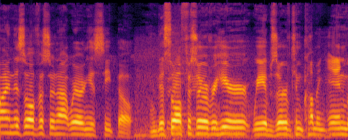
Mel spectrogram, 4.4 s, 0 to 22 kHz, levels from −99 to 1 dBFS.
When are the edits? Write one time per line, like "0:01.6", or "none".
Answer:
0:01.8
